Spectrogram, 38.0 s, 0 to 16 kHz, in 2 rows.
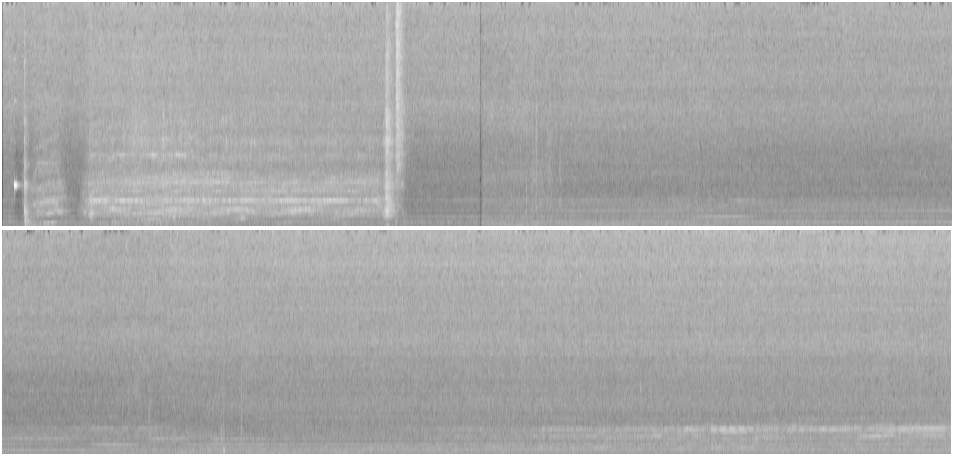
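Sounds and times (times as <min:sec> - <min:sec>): machine hum: 0:00.0 - 0:37.9.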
